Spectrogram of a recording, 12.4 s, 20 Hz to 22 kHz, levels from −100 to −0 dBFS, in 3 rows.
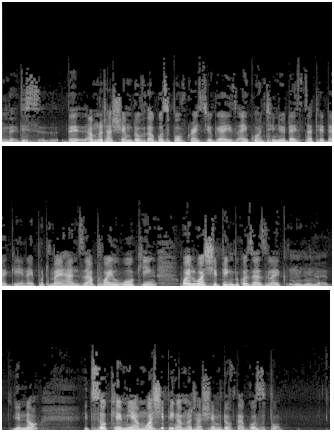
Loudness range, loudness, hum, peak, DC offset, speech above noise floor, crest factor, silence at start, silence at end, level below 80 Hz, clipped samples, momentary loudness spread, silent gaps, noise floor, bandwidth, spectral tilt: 3 LU; -25 LUFS; none; -4 dBFS; under 0.1%; 38 dB; 20 dB; 0 s; 0.6 s; -68 dBFS; under 0.1%; 11 LU; none; -63 dBFS; 11.5 kHz; -6 dB/octave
